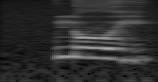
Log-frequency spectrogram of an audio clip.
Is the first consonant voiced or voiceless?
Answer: voiced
